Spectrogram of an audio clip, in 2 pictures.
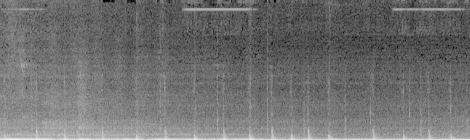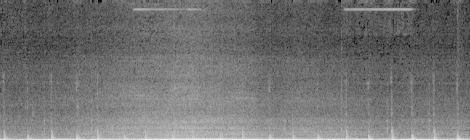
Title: Hyundai & Kia steering clunk noise common problem (MDPS COUPLING RUBBER WORN OUT)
